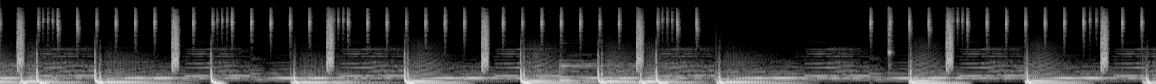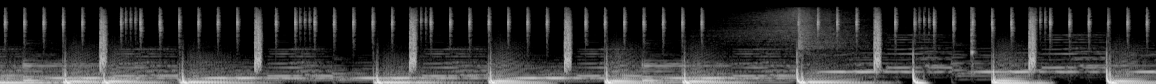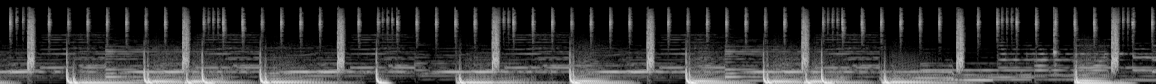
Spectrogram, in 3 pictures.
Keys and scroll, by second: 16.4 ctrl+t, 20.3 Return.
